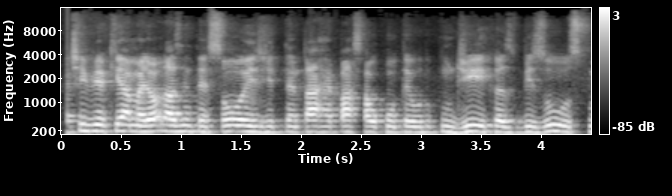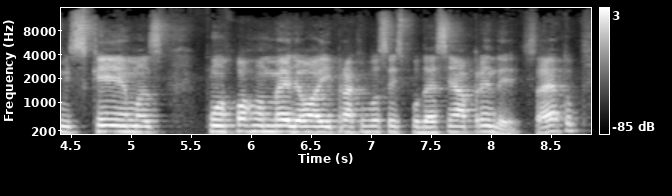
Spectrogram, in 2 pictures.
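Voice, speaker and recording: A Brazilian man with a somewhat high voice teaches an exam-prep lesson. He talks in a casual, encouraging way, dropping slang as he walks through each answer. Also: level tone, normal speed, few pauses, darkish tone. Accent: Brazilian Portuguese. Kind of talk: online video lesson.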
